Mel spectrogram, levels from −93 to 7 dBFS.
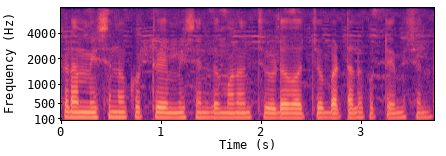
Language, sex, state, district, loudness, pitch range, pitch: Telugu, male, Andhra Pradesh, Sri Satya Sai, -16 LUFS, 125-135 Hz, 125 Hz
